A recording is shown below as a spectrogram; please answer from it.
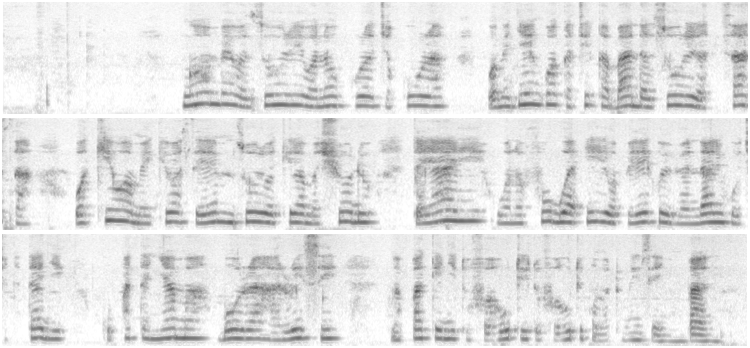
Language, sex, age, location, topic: Swahili, female, 36-49, Dar es Salaam, agriculture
